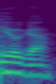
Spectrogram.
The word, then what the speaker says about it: Yuga: Am I pronouncing that right? Yuga? Yuga, uh-huh.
